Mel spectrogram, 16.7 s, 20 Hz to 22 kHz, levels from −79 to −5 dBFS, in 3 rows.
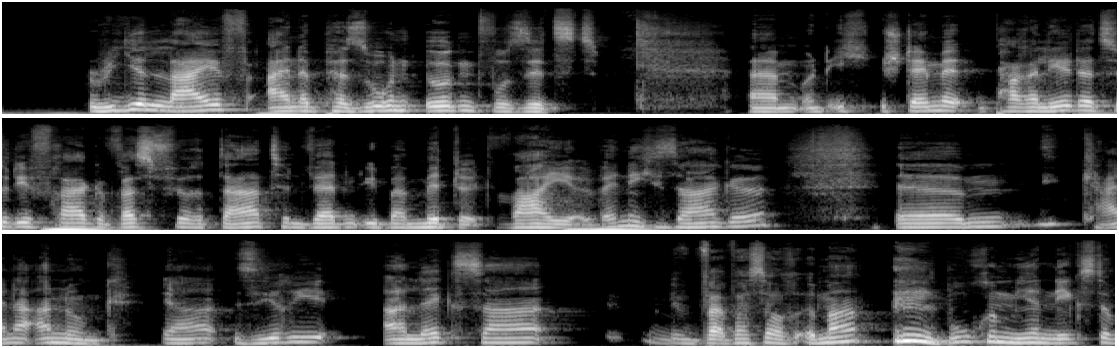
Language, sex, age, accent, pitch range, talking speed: German, male, 10-29, German, 130-155 Hz, 125 wpm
